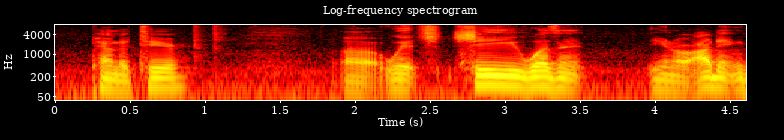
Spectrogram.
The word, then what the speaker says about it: Panettiere: Panettiere, which she wasn't, I didn't grow up on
